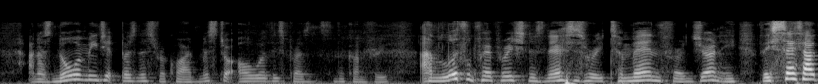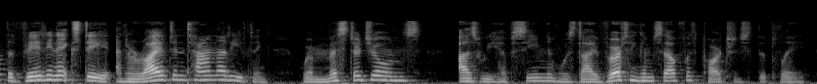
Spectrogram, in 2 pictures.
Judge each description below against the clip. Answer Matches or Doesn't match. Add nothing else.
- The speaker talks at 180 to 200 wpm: Matches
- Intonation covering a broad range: Matches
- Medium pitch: Matches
